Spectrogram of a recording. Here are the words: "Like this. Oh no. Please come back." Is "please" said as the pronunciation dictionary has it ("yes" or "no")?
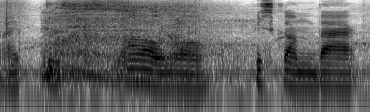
no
